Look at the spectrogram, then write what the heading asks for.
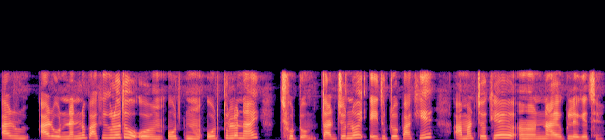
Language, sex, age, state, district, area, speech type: Bengali, female, 18-30, West Bengal, Uttar Dinajpur, urban, spontaneous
